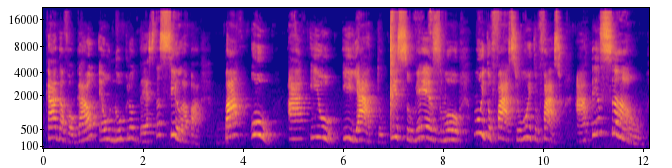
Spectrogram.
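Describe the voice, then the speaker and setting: High, lively-voiced woman teaching grammar slowly. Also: reverberant. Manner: didactic, repeats and spells out syllables slowly. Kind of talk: video grammar lesson.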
